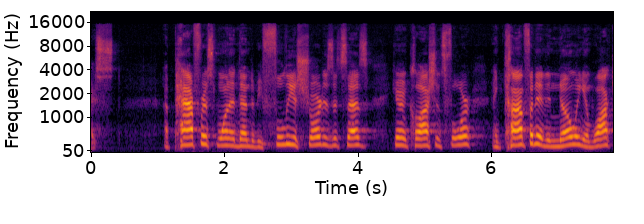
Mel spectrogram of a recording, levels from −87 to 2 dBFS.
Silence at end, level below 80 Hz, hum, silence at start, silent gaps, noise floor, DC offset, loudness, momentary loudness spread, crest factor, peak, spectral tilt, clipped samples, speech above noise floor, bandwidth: 0 s; -74 dBFS; none; 0 s; none; -60 dBFS; under 0.1%; -23 LUFS; 14 LU; 20 dB; -2 dBFS; -3.5 dB/octave; under 0.1%; 37 dB; 15.5 kHz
